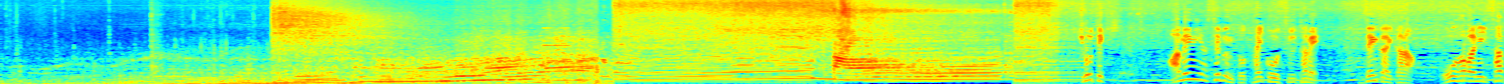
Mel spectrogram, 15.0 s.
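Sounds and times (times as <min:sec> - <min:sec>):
rotary engine revving: 0:01.2 - 0:10.9
four-cylinder engine revs dropping: 0:01.6 - 0:10.9.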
